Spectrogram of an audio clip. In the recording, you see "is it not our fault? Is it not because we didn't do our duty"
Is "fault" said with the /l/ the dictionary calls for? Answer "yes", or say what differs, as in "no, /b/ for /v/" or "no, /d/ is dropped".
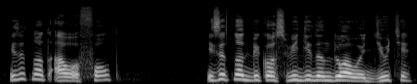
yes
